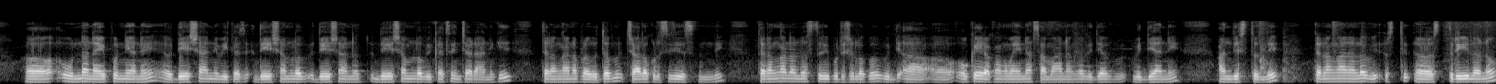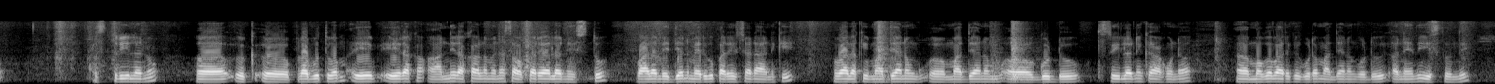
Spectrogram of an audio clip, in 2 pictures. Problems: background sounds at intervals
